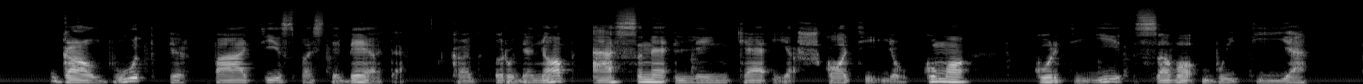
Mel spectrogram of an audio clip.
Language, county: Lithuanian, Vilnius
